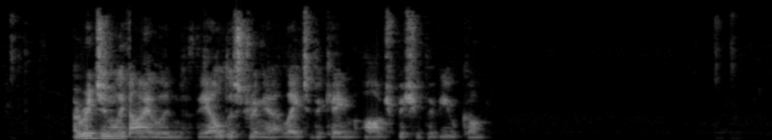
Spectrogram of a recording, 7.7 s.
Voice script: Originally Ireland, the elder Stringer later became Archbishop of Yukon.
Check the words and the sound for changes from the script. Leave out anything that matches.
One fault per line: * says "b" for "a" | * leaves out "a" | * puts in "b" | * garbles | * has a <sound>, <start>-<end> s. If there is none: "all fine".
all fine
